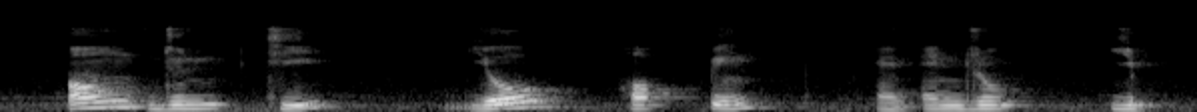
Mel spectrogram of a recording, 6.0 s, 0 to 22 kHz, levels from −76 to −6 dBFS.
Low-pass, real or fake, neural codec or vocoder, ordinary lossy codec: none; fake; codec, 16 kHz, 6 kbps, DAC; none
